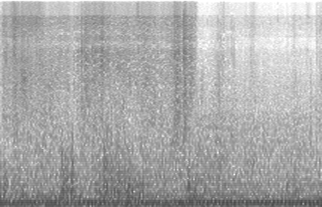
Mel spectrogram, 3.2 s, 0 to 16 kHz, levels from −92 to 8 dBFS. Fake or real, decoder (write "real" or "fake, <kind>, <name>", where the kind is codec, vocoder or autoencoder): real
